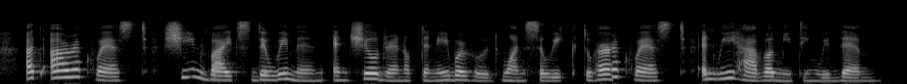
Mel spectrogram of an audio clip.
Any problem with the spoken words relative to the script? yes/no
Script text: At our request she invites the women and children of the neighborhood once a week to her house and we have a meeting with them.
yes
